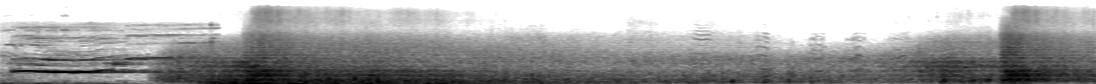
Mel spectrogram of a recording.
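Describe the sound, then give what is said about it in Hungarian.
Plastic waste rustling, made to imitate the sea: a broad, loud hiss that swells in and rolls on like breaking surf, easing off in the middle and surging again near the end, after a brief tonal note at the start. “Amit hallottál, az nem tenger volt, hanem műanyag szemét.”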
